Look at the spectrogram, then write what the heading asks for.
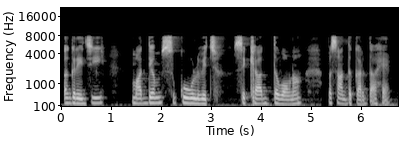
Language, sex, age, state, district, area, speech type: Punjabi, female, 45-60, Punjab, Tarn Taran, urban, spontaneous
